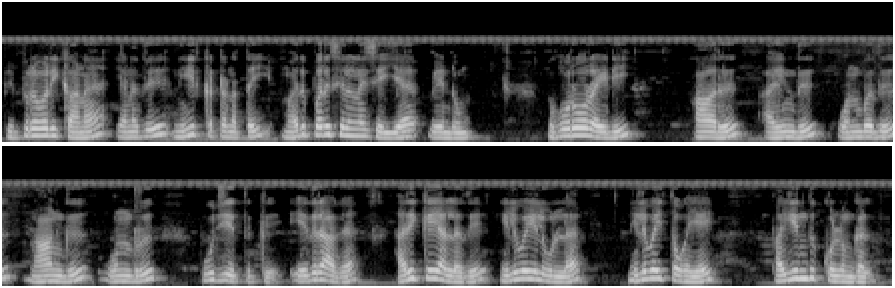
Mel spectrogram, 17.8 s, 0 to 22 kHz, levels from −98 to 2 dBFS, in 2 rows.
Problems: constant background noise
